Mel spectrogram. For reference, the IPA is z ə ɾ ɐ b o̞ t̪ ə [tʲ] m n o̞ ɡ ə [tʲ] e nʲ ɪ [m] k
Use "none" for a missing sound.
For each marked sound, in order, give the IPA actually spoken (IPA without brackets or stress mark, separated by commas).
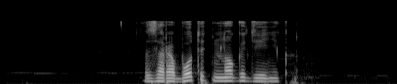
tʲ, dʲ, none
